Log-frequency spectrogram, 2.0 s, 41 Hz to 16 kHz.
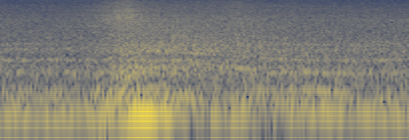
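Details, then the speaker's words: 1999 Toyota Tacoma 3.4 V6 after throttle position sensor replacement and throttle body removal, check engine light off: engine starts right up, quick rev rises smoothly and settles without stumble or miss; normal running. "I'm in the truck actually when I turned it on the um check engine light was already off I didn't have to clear it again which is nice truck started right up sounds like it's running"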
